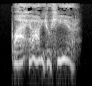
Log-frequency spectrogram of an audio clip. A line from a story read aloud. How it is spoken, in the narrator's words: Anna whispers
